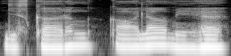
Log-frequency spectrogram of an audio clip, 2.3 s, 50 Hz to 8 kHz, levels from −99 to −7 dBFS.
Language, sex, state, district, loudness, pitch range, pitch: Hindi, male, Jharkhand, Ranchi, -16 LUFS, 110-125 Hz, 115 Hz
